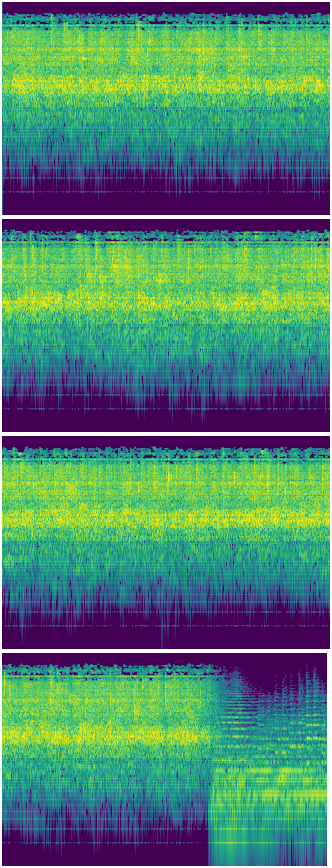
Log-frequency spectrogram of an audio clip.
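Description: Large audience applauding, a dense, steady clapping of many hands.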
